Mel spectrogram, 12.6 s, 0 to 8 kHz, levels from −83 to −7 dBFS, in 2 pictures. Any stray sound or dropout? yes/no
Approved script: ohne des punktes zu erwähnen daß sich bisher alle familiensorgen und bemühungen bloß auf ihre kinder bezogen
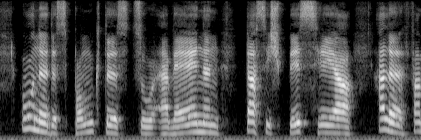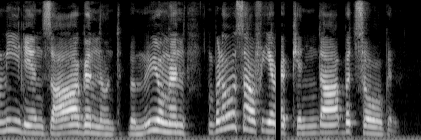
yes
